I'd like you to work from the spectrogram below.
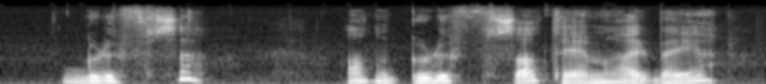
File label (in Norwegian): gluffse, Numedalsmål; Verb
